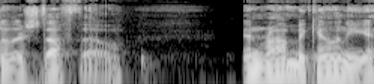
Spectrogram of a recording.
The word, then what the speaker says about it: McElhenney: So October 1st, 2008, Caitlin Olsen weds Rob McElhenney.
